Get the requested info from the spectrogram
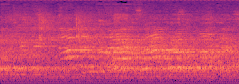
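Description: Men's voices shouting and calling out in a large sports hall.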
